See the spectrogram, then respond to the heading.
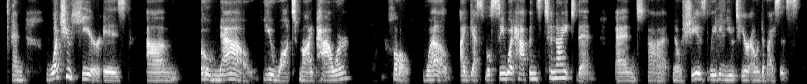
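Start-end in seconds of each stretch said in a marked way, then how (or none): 4.0-11.9 low deep growling voice. Narrating the voice the listener hears inside, in a low deep growl. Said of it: "this low, deep growl".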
